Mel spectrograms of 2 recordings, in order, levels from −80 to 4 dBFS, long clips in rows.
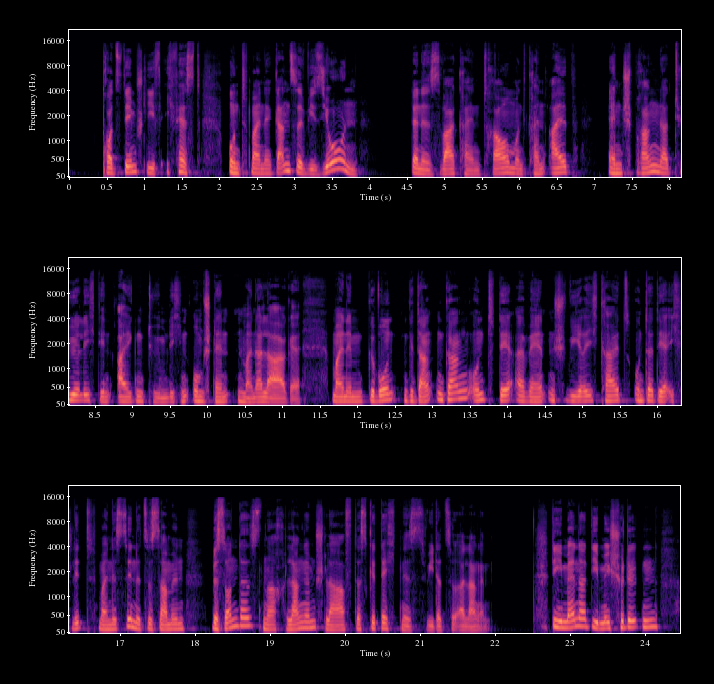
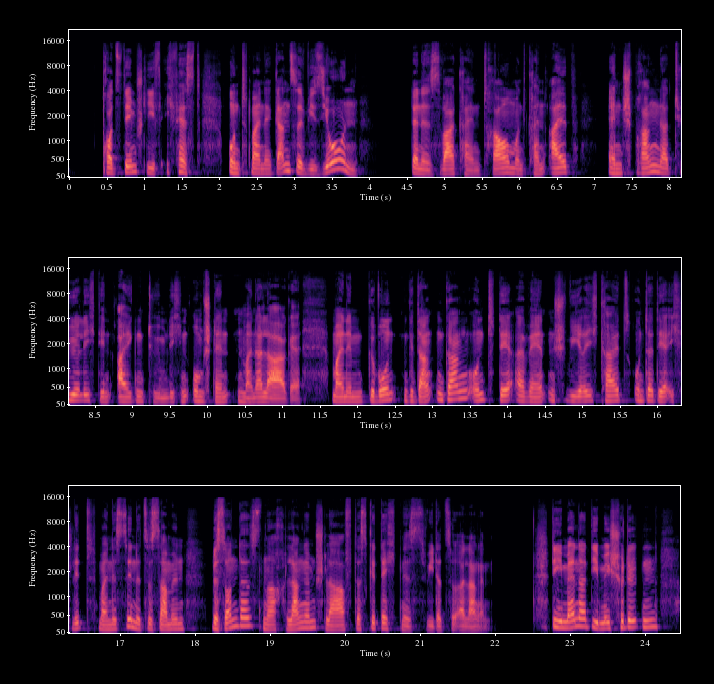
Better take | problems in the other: first | thin; very slightly; fading below 600 Hz

